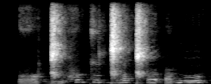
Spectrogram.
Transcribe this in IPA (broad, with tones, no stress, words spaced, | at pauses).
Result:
ɣo˩ɡ͡ǁə̃˩˥ xʷə˧kʲə˧ ɡ͡ǁɛ˩˥ǁʰɵ˩ ʔə˩˥bũ˩˥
